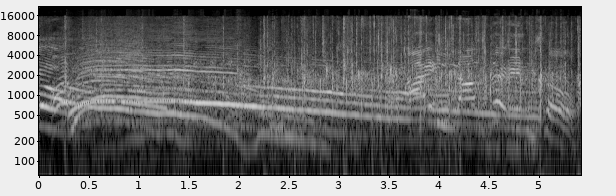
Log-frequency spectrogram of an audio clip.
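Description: A studio audience on a comedy talk show cheers, shouts and applauds loudly to welcome a female guest, with sustained voices whooping over continuous clapping that fades slightly toward the end.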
